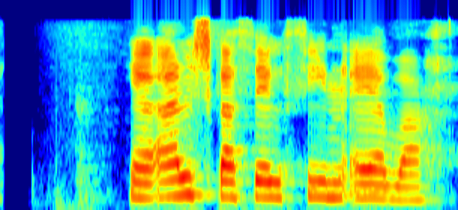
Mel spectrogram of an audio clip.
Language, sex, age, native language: Icelandic, male, 10, Icelandic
